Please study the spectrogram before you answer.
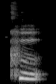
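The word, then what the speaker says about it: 九: like the number nine this number also has a second name it can also be pronounced ku ku and finally we have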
